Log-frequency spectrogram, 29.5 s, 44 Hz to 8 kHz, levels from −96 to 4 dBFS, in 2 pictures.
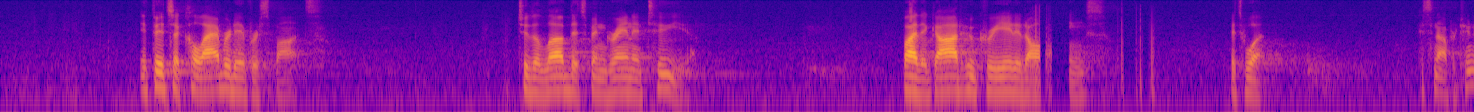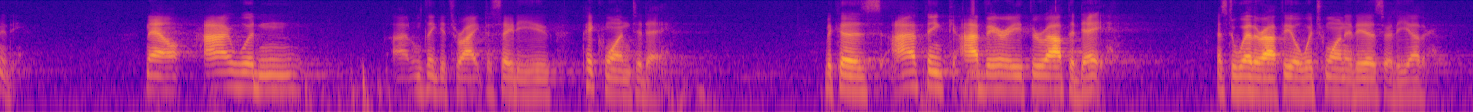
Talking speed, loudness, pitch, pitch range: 120 wpm, -25 LUFS, 115 Hz, 105-125 Hz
